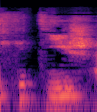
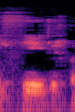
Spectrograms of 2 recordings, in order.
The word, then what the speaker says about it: фетиш: И я прям такой, а, ударение неправильно, правильно говорить фетиш, а не фетиш, потому что слово французского происхождения и прочее.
